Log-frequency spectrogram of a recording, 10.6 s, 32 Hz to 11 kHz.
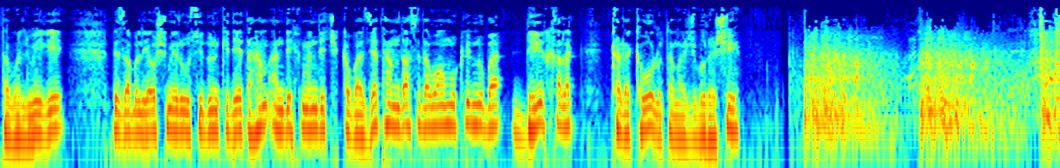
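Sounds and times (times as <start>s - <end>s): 
speech: 0.0s - 8.2s
gunfire in fighting between Afghan forces and Taliban fighters: 7.9s - 10.5s.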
